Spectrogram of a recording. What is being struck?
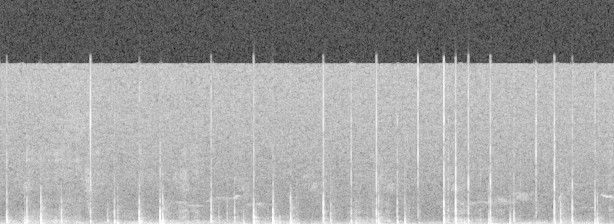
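Fabric cosmetic pouch.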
